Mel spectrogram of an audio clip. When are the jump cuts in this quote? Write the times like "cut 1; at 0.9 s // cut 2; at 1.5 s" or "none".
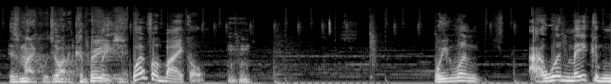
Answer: cut 1; at 1.2 s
